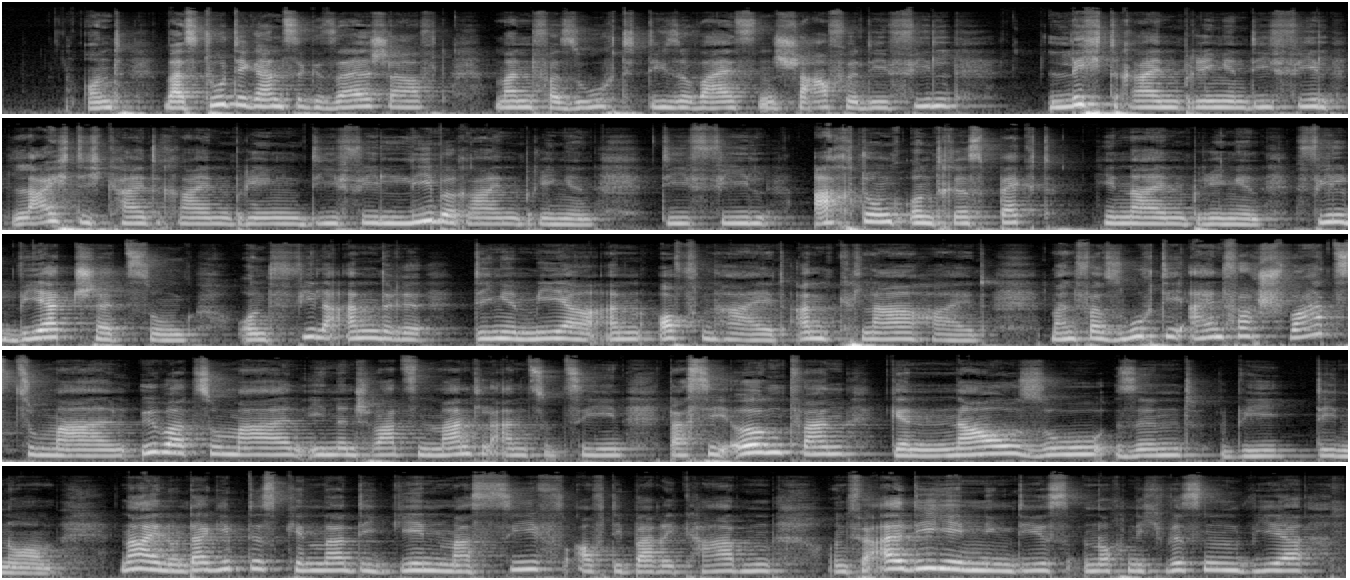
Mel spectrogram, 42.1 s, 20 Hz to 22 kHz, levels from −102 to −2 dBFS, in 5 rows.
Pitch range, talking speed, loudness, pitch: 185-220 Hz, 120 wpm, -25 LUFS, 195 Hz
